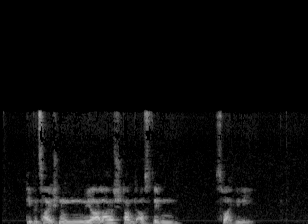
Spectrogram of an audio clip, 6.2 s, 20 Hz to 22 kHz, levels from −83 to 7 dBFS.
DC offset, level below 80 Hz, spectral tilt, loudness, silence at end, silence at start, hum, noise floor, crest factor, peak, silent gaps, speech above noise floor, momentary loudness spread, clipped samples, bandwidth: under 0.1%; -70 dBFS; -5 dB/octave; -23 LUFS; 1.15 s; 0.55 s; none; -65 dBFS; 20 dB; -6 dBFS; none; 42 dB; 17 LU; under 0.1%; 12 kHz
